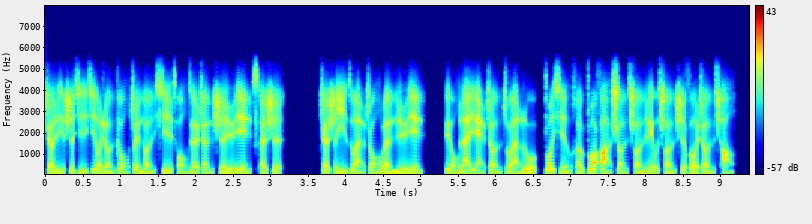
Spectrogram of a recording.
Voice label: real speech; 该通话为系统测试，不涉及真实急救请求。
